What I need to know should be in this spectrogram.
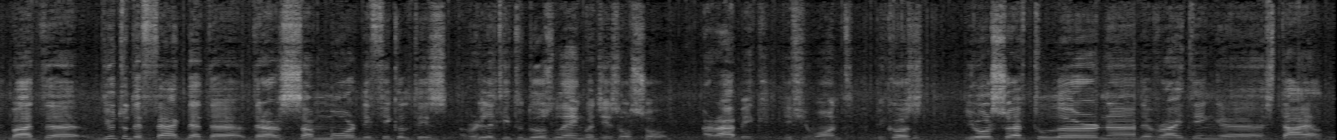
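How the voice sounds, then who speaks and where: A young man with an Italian accent speaks in a fairly high voice, pausing often on fillers as he talks casually to camera. Street and traffic noise sits clearly behind him outdoors. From Italy. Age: young adult. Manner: hesitant, many uh fillers and restarts. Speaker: science channel host.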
